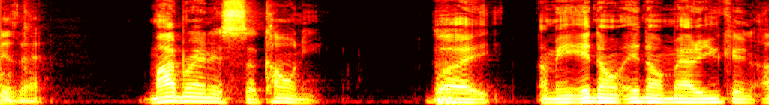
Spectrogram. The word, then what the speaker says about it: Saucony: My brand is Saucony.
